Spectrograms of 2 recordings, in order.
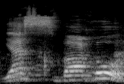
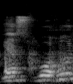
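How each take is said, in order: First: The middle vowel is an 'a' sound. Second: The middle vowel is a 'u' sound. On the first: The speaker calls it right. "लेकिन यहाँ पे सबाहा यस्बाहो" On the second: The speaker calls it wrong. "यस्बोहो नहीं है"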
